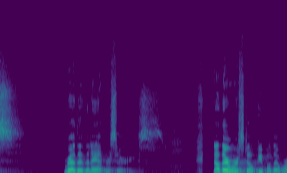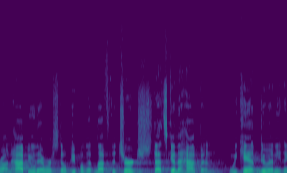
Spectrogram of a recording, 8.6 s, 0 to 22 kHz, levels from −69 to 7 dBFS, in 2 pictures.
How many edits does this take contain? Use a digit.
1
